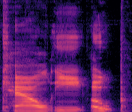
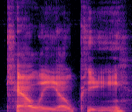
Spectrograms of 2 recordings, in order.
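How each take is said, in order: First: The word ends with an 'ope' sound. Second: The word ends with an 'ee' sound. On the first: It names the steam organ. "the instrument was usually pronounced Calliope by people who played it" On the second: It names the Greek muse. "The Greek muse by the same name is pronounced Calliope"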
